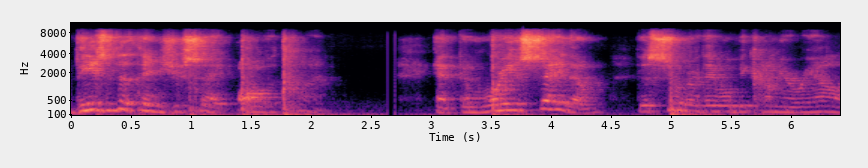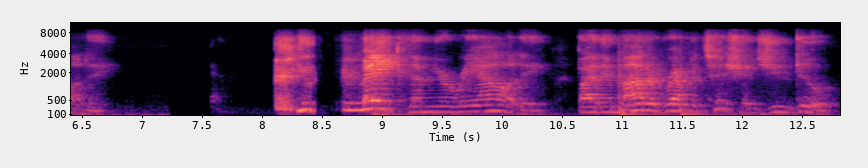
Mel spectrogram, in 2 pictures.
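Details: Adult man; fluent speech.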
